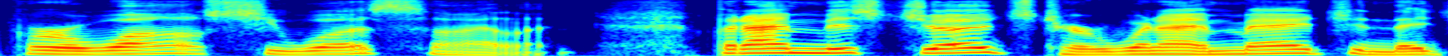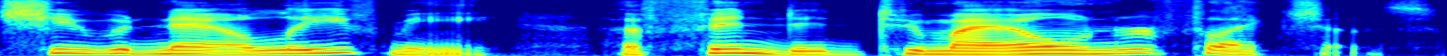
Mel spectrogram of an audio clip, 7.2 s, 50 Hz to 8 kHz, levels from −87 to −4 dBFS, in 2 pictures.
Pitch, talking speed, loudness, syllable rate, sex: 185 Hz, 200 wpm, -21 LUFS, 5.5 syllables/s, female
